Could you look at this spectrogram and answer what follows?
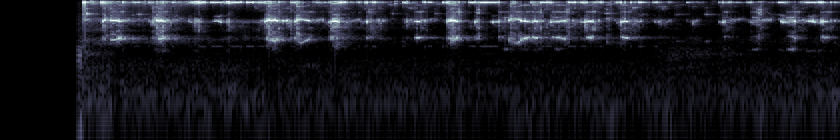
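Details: High-pitched squealing and hissing of an ultrasonic scaler with water spray, in bursts, clearing heavy tartar from a cat's teeth under propofol induction and gas anesthesia, cat intubated and lying on its side.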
